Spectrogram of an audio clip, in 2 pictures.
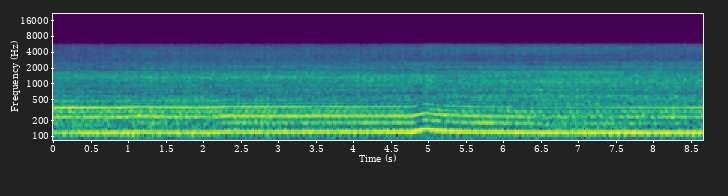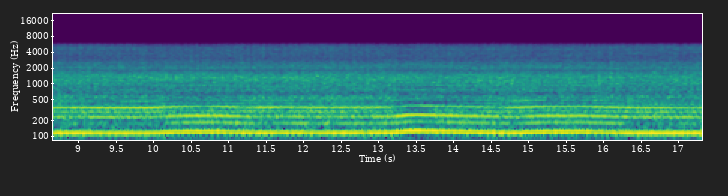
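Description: A 1971 Polaris TX Charger snowmobile's two-stroke engine, heard close up from the seat, running at low, steady speed. Its pitch lifts briefly a few times as the throttle is touched.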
